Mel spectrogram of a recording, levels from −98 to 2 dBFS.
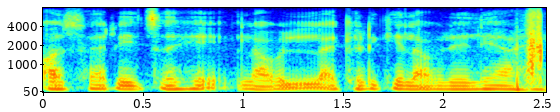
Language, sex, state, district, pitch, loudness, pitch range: Marathi, male, Maharashtra, Solapur, 120 Hz, -23 LUFS, 120-130 Hz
